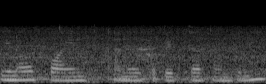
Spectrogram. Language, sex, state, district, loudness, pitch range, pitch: Telugu, female, Andhra Pradesh, Krishna, -32 LUFS, 180-205 Hz, 190 Hz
